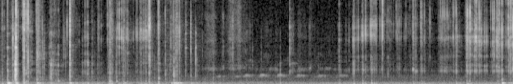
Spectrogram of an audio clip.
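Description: A metal blade shaves flakes off a solid tan painted soap bar held in the hand, producing bright, crisp scraping strokes. Loud bursts at the start and end frame a quieter middle stretch of lighter scraping.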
